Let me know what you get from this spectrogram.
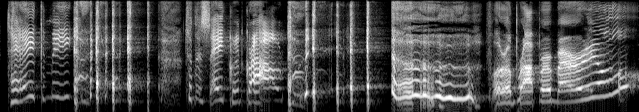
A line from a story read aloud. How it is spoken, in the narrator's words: Ossein fairly croaked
